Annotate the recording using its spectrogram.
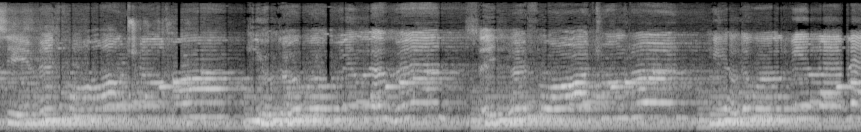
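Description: Children singing a melody, solo voices with vibrato, over an instrumental backing track.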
